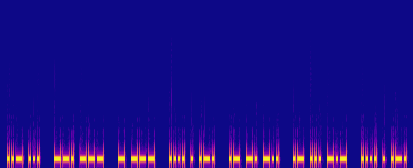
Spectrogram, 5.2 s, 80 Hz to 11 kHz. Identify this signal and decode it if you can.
Morse code, heard as a keyed tone, about 46 wpm, 700 Hz. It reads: US GO TO HER AND ASK HER
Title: Sentences from Top 1100 Words 45wpm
